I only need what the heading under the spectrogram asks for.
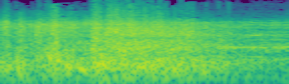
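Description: gunshot

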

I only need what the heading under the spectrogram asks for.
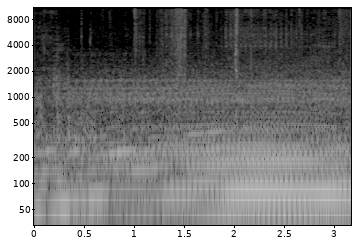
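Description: car driving

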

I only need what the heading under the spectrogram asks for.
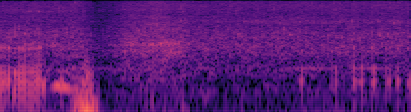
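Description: flowing river water

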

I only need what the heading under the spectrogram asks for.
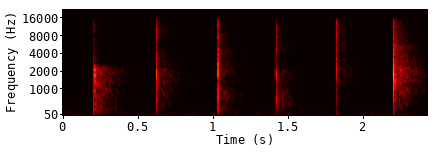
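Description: applause

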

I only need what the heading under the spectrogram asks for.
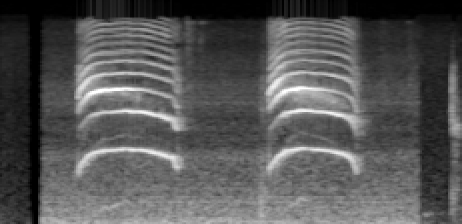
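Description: cat meowing

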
